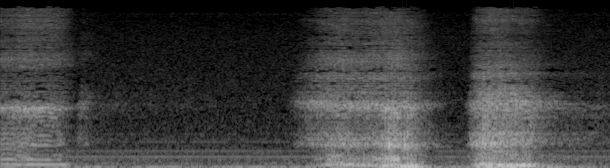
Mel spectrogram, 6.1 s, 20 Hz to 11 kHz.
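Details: Nightly snoring recorded with the SnoreLab snoring app, 2025/03/03; deep, rough snoring in repeated breaths over a steady low room hum; ordinary snoring during sleep.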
